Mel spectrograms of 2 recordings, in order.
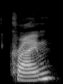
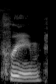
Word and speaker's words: Crime: and Sun, and like Crime. I always want to pronounce it cream. When I read it, I pronounce it cream, but it's crime.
